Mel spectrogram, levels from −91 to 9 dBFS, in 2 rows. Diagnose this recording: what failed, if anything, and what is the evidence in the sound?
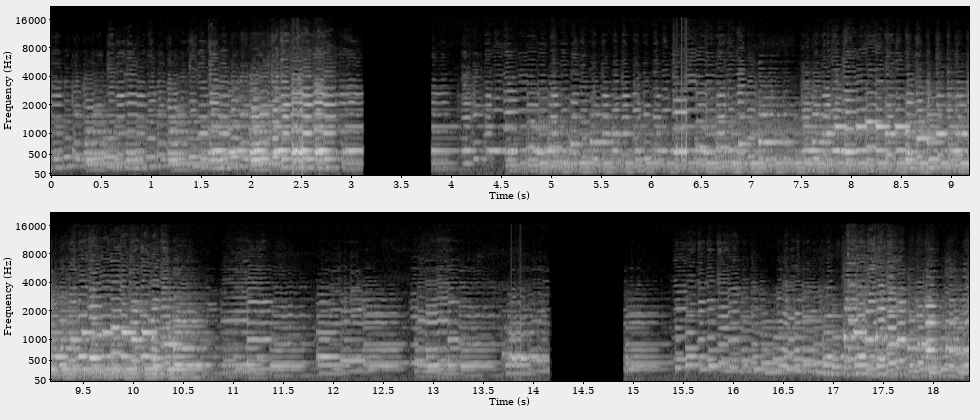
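The music briefly jumbles at 2.42–2.51 s, 6.25–6.35 s and 13.78–13.87 s. Each time, a segment of about 46 ms plays one slot late, swapping places with its neighbour and leaving three hard joins. These are chunks out of order at the driver or buffer stage.

The music drops to silence mid-flow at 3.11–3.81 s and again at 14.15–14.91 s, for about 0.68 s and 0.74 s respectively, before carrying on. This is a playback stall, likely caused by the player running out of data or its output thread being blocked until it recovered.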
